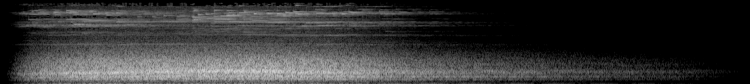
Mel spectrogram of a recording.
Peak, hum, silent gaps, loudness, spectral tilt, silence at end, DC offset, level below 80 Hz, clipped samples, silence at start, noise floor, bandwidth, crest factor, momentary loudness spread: -2 dBFS; none; none; -16 LUFS; -2.5 dB/octave; 2.2 s; under 0.1%; -48 dBFS; under 0.1%; 0.2 s; -66 dBFS; 19 kHz; 18 dB; 21 LU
